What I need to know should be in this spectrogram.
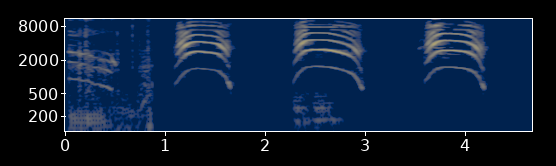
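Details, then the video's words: Kittens meowing indoors: three clear high, arched mews about a second apart, each rising then falling, after a brief burst of low rumbling noise at the start. "Kittens Making Different Sounds"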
